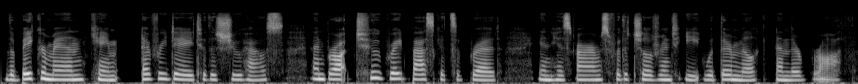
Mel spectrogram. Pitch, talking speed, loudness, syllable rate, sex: 225 Hz, 215 wpm, -19 LUFS, 5.0 syllables/s, female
